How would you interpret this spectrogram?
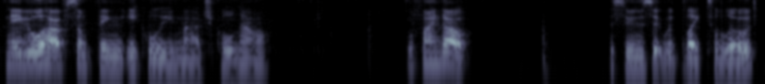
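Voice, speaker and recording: A woman livestreaming visual novel readings, chatting casually in an excitable, exclamatory way. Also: extremely low pitch, measured pace, pauses often, no room sound. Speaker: streamer.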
